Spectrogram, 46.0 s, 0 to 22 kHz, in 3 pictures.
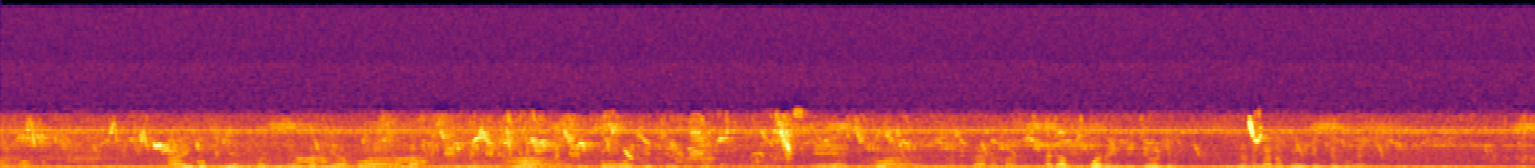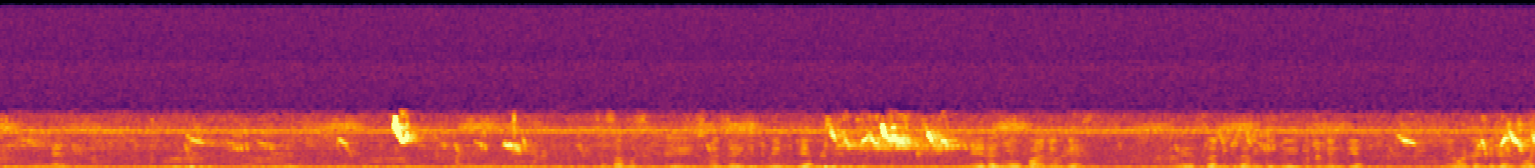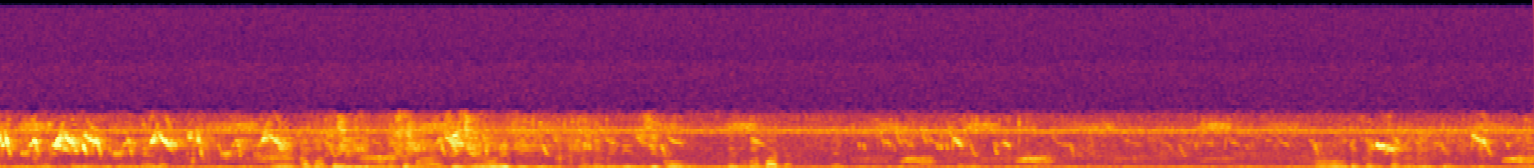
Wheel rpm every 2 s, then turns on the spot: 0, 0, 0, 0, 0, 0, 0, 0, 0, 0, 0, 0, 0, 0, 0, 0, 0, 0, 0, 0, 0, 0, 0.
none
